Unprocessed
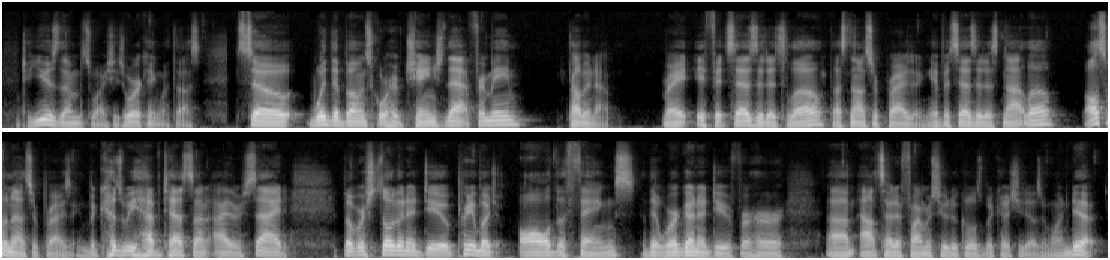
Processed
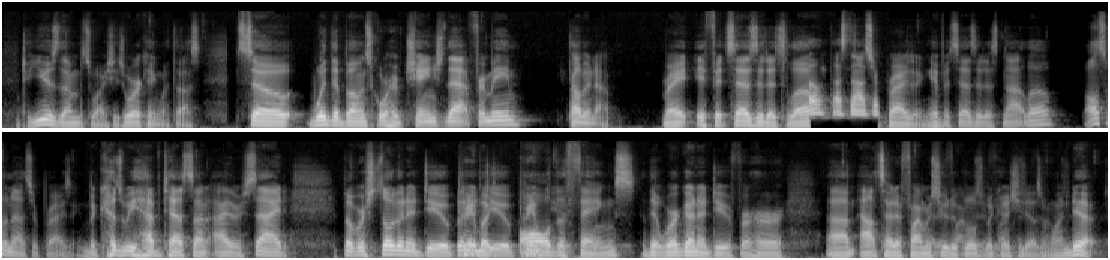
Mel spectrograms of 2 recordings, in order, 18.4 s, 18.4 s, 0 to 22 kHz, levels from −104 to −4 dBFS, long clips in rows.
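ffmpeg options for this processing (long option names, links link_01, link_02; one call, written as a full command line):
ffmpeg -i in.wav -filter_complex "[0:a]asettb=1/sr,asplit=3[link_01][link_02][link_03];[link_01]atrim=end=3.314[link_04];[link_02]atrim=start=3.31:end=4.99,asetpts=PTS-STARTPTS,afade=type=in:duration=0.004:curve=qsin,afade=type=out:start_time=1.676:duration=0.004:curve=qsin,highpass=160[link_05];[link_03]atrim=start=4.986[link_06];[link_04][link_05]acrossfade=duration=0.004:curve1=hsin:curve2=qsin[link_07];[link_07][link_06]acrossfade=duration=0.004:curve1=qsin:curve2=hsin,asettb=1/sr,asplit=3[link_08][link_09][link_10];[link_08]atrim=end=6.724[link_11];[link_09]atrim=start=6.72:end=7.3,asetpts=PTS-STARTPTS,afade=type=in:duration=0.004:curve=qsin,afade=type=out:start_time=0.576:duration=0.004:curve=qsin,afreqshift=360[link_12];[link_10]atrim=start=7.296[link_13];[link_11][link_12]acrossfade=duration=0.004:curve1=hsin:curve2=qsin[link_14];[link_14][link_13]acrossfade=duration=0.004:curve1=qsin:curve2=hsin,asplit=2[link_15][link_16];[link_16]afade=type=in:start_time=12.49:duration=0.01,afade=type=out:start_time=13.18:duration=0.01,aecho=0:1:510|1020|1530:0.749894|0.112484|0.0168726[link_17];[link_15][link_17]amix=inputs=2:normalize=0,asplit=2[link_18][link_19];[link_19]afade=type=in:start_time=16.58:duration=0.01,afade=type=out:start_time=17.18:duration=0.01,aecho=0:1:360|720|1080|1440|1800:0.158489|0.0871691|0.047943|0.0263687|0.0145028[link_20];[link_18][link_20]amix=inputs=2:normalize=0,asplit=3[link_21][link_22][link_23];[link_21]atrim=end=7.842[link_24];[link_22]atrim=start=7.838:end=9.892,asetpts=PTS-STARTPTS,volume=-8dB[link_25];[link_23]atrim=start=9.888[link_26];[link_24][link_25]acrossfade=duration=0.004:curve1=hsin:curve2=hsin[link_27];[link_27][link_26]acrossfade=duration=0.004:curve1=hsin:curve2=hsin" out.wav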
